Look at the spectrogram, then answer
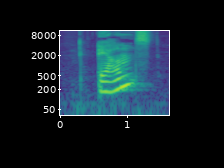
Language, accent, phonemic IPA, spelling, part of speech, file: German, Austria, /ɛʁnst/, ernst, adjective, De-at-ernst.ogg
- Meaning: serious, severe, grave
